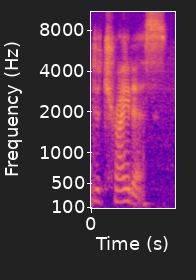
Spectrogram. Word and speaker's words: detritus: The sinking detritus. That's how you say that word. All of us had to learn how to pronounce that word, detritus.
